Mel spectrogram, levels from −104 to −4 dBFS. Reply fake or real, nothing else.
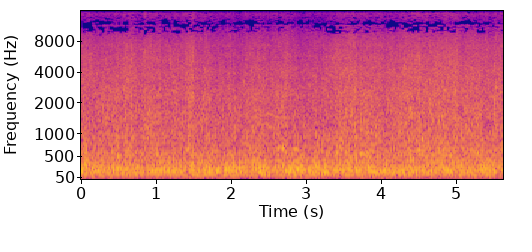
real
